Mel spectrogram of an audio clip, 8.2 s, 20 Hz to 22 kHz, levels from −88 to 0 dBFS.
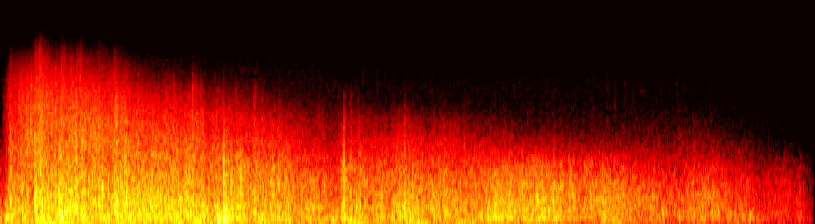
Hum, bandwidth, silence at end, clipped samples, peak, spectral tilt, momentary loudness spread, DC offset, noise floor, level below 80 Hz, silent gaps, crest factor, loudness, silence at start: none; 9 kHz; 0.15 s; under 0.1%; 0 dBFS; -8 dB/octave; 17 LU; under 0.1%; -47 dBFS; -34 dBFS; none; 22 dB; -22 LUFS; 0 s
